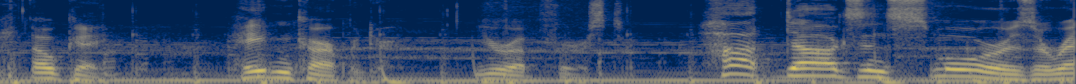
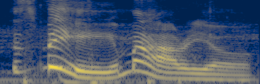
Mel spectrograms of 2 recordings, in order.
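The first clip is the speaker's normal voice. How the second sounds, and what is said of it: Exaggerated put-on Italian accent. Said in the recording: “What's an Italian accent? ... My only touchstone for an Italian accent is Mario”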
